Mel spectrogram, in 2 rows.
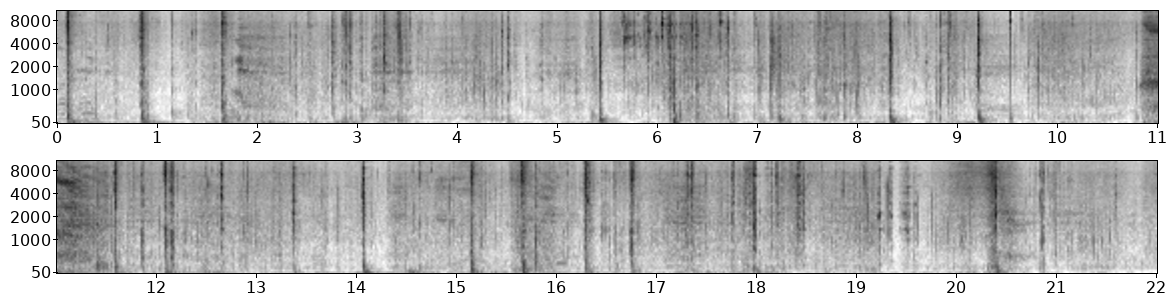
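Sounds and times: ice tools striking ice: 5.3 - 9.4.

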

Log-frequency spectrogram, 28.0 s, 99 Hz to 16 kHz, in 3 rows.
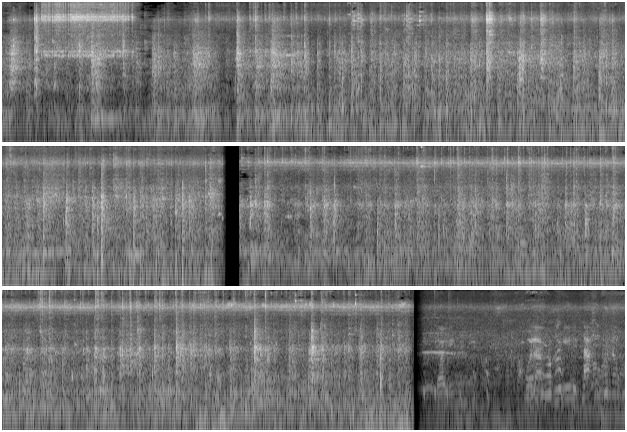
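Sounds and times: bikes and shoes knocking on boards: 0.0 - 24.9
bike freewheel hubs clicking: 0.5 - 2.1.

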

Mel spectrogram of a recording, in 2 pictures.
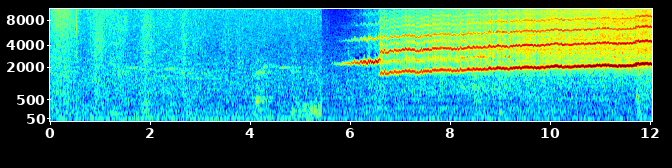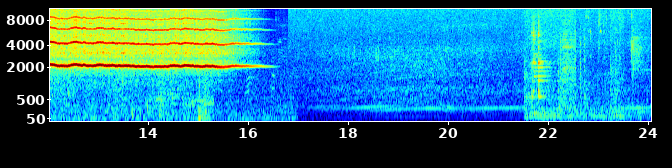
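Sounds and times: high-pitched whistle: 5.6 - 16.6.

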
